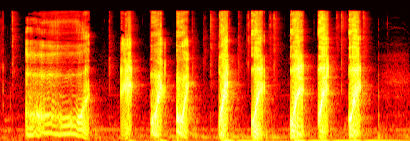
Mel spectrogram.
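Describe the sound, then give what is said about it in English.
A voice imitates a duck: a drawn-out nasal honk followed by seven short, raspy quacks in a quick, steady rhythm, fairly loud with nothing else behind them. “That's a duck.”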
